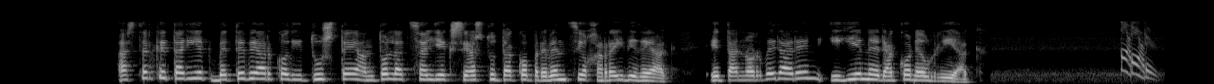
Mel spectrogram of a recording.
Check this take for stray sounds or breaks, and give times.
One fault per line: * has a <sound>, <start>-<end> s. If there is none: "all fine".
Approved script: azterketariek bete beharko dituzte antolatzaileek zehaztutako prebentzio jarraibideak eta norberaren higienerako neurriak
* has a chirp, 11.2-11.6 s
